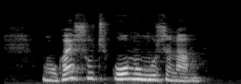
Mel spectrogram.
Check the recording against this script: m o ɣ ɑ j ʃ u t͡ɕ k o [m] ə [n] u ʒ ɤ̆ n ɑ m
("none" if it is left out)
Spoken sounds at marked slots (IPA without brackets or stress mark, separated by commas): m, m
